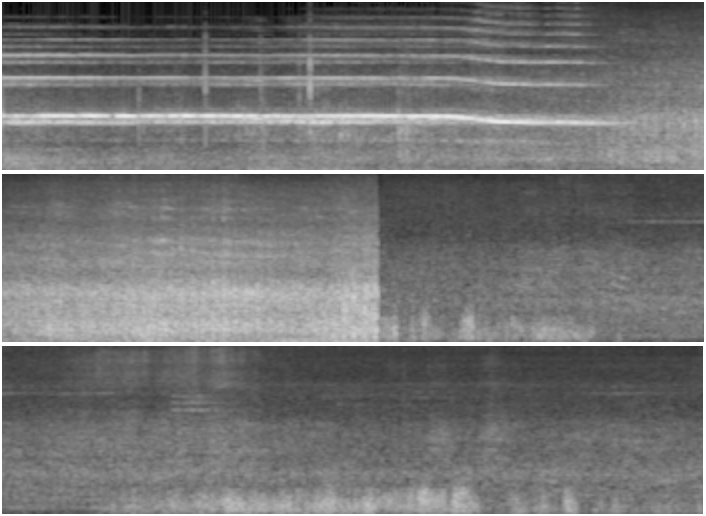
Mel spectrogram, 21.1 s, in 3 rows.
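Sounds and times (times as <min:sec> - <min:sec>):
train horn blast: 0:00.0 - 0:06.3
train wheels on rails: 0:03.0 - 0:21.0.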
